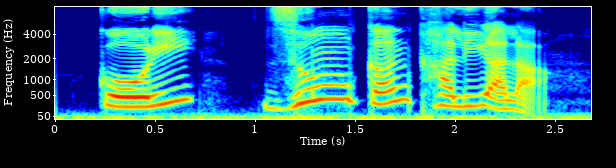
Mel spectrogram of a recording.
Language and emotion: Marathi, neutral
